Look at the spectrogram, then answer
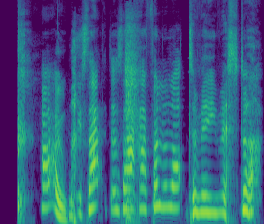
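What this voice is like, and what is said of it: Tiny Tim child character voice. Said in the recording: “Now he's tiny Tim from A Christmas Carol.”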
